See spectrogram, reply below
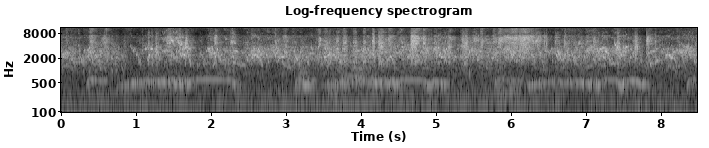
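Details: Budgerigars chirping together in a dense, continuous chatter of high twittering and squawky notes. A steady tonal hum rises and falls in repeated swells beneath it.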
